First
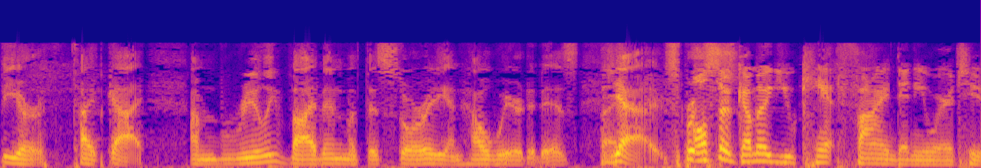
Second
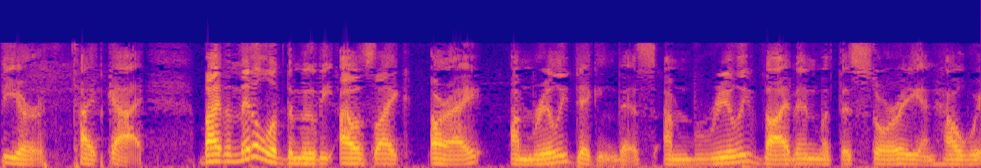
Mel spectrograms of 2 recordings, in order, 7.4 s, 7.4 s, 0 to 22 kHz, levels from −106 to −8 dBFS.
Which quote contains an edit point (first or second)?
first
